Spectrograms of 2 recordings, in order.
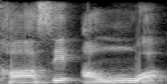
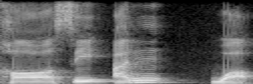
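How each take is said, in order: First: The n sound merges into the w. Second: The n sound is kept separate. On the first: The speaker calls it right. "ഔവ ഔവ എന്ന് ചേർത്തു" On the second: The speaker calls it wrong. "അൻ വ എന്നായിരുന്നു വേണ്ടത്"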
